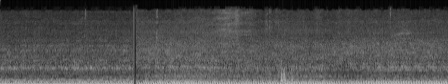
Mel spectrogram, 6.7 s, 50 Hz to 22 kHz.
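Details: 2024 Cadillac CT5-V Blackwing, under 3,000 miles, with Corsa cat-back exhaust and valves open (codes P3173 and U1137D set with valves closed): deep, loud, steady V8 burble with an even beat and no misses or ticks. Normal idle.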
